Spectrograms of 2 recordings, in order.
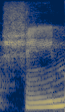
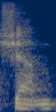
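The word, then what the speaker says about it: שֵׁם: eight zero three four uh shame that's how it's pronounced it looks like Shem but it is uh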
